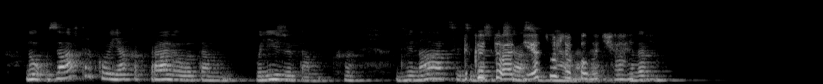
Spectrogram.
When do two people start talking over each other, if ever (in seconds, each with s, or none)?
4.6 s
